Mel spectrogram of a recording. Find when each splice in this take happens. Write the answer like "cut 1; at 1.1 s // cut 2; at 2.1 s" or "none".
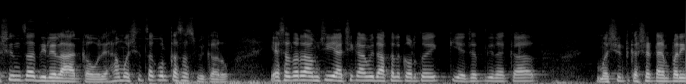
none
